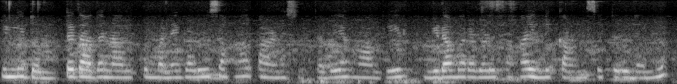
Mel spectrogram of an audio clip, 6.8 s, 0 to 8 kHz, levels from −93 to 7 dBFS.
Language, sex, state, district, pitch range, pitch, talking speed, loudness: Kannada, female, Karnataka, Bidar, 235-260 Hz, 245 Hz, 95 wpm, -19 LUFS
